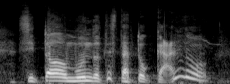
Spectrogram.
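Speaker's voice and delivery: loud, high, exasperated voice. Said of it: "ya me imagino a Pedro".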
